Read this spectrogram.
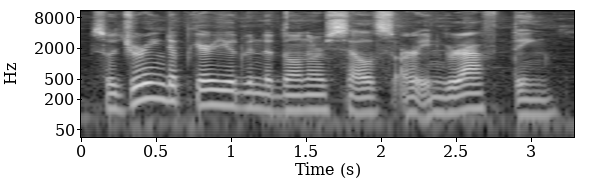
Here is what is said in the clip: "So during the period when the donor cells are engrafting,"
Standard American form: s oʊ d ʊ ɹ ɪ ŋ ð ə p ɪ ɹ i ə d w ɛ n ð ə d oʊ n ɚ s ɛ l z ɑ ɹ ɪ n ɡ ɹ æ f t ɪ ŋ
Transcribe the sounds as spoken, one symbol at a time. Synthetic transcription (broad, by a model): s oʊ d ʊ ɹ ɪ ŋ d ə p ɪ ɹ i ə d w ɛ n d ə d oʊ n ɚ s ɛ l s ɑ ɹ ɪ n ɡ ɹ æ f t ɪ ŋ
